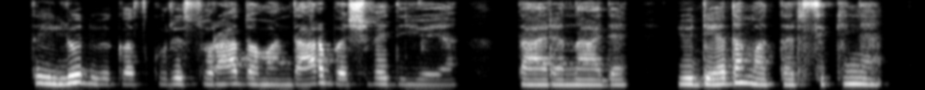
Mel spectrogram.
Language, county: Lithuanian, Klaipėda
